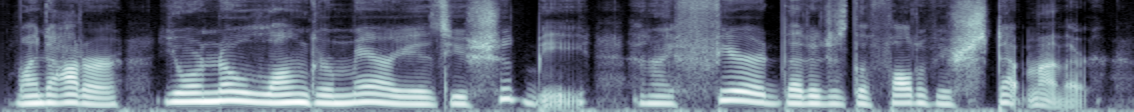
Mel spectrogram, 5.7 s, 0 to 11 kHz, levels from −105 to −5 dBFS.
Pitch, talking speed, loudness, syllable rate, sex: 185 Hz, 245 wpm, -16 LUFS, 5.5 syllables/s, female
